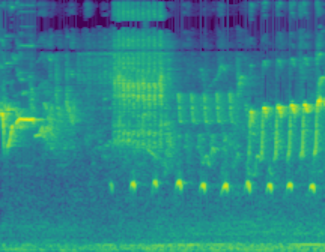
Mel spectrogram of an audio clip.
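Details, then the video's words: Singing Chinese hwamei, 'Lục Đậu' eye type, fighting song used for training: a long steady whistle, a buzzy burst, then a fast series of short repeated notes about ten in under three seconds. "Họa Mi Mắt Lục Đậu Thanh Hót Đấu ( Dùng luyện Mi hót bài êm không gắt )"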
